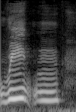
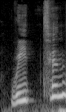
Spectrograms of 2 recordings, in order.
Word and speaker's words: written: 그래서 여기서도 written, sentence의 t가 먹는 발음이 나듯 똑같죠. written 해도 되지만 written, 쓰여진.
